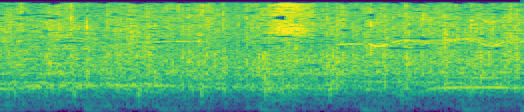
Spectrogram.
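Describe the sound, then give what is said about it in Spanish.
Audience applause for the tennis world number one, a dense, steady wash of clapping that stays loud and even throughout. “Escuchad cómo se emocionaba el número uno al recibir el reconocimiento del público.”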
